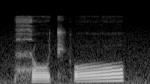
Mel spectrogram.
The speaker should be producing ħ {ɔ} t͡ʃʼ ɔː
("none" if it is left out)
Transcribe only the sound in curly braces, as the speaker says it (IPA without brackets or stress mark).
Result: ɔ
